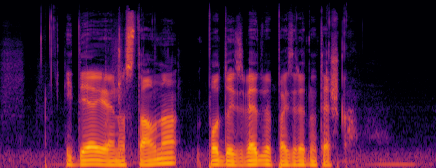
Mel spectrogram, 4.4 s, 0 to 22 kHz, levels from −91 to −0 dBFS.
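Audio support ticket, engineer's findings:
Listened through the speech clip in full; nothing stood out as a fault, so no findings to log.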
